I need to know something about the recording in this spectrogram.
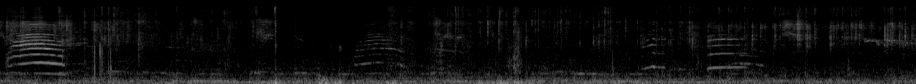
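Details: Hungry stray cats in Morocco, among them two pregnant females, meow repeatedly while being fed outdoors: three bright, tonal meows spaced a few seconds apart over steady low traffic-like rumble and faint clatter.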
